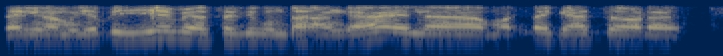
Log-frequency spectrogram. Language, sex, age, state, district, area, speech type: Tamil, male, 18-30, Tamil Nadu, Madurai, rural, conversation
